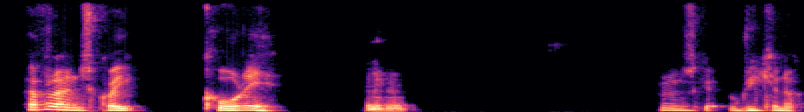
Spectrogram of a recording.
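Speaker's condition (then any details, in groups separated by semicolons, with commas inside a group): No condition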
